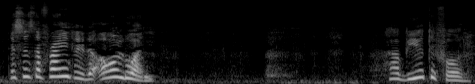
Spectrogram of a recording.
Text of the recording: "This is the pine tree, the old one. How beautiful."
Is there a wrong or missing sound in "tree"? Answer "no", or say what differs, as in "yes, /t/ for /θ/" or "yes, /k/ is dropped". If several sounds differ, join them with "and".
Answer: yes, /l/ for /ɹ/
